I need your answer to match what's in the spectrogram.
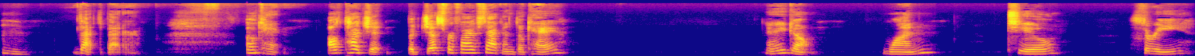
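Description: A woman playing a breathy, teasing stepmother. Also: fairly high pitch. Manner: slow, teasing, sultry delivery. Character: teasing, domineering superpowered stepmother. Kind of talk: intimate adult audio roleplay.

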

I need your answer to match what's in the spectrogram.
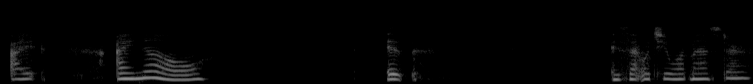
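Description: A woman whispering as a breathy, eager younger sister. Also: on the high side, no echo, lo-fi sound, heavily acted. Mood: shy. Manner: slow, pleading, eager.

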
